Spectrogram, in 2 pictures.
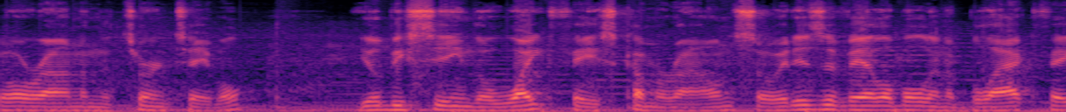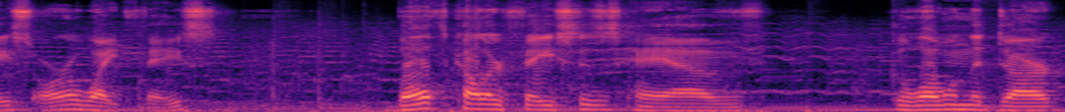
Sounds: music
speech

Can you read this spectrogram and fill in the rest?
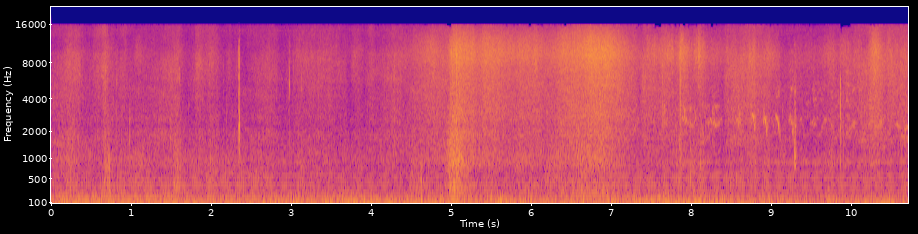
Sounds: turkey

